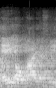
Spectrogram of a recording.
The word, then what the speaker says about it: Aoife: So your name might be Aoife, but that's not what that says.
